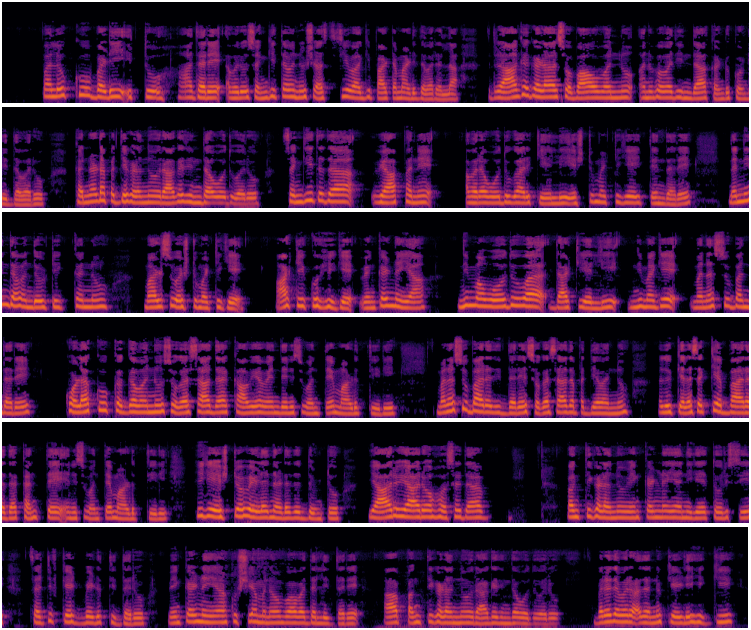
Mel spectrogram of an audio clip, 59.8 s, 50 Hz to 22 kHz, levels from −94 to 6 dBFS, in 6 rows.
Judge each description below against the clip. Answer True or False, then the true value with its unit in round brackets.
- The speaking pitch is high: True (210 Hz)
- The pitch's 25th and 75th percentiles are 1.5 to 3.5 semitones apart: True (2.8 semitones)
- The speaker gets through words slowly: True (75 wpm)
